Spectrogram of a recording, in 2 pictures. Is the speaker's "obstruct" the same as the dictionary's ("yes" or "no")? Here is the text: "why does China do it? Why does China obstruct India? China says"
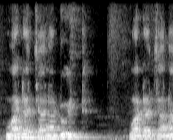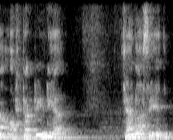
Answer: no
